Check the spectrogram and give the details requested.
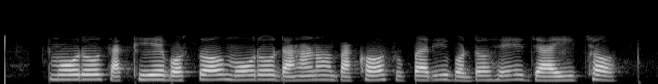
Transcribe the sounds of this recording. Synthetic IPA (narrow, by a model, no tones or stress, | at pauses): moɾɔsaʈʰiebɔɾsɔmoɾɔɖaɦaɽ̃ɔbakʰɔsupaɾibɔɖʱɔɦed͡ʒajt͡ʃʰɔ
